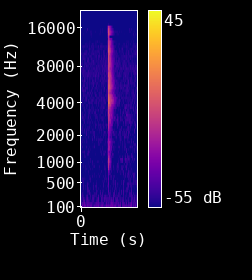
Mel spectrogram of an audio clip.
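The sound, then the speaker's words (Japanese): A single sharp metallic click of a pocket watch lid snapping shut, crisp, with a quick decay. The lid has a hole in its middle so the watch inside stays visible when closed. No talking. “この音がねカチッっていうこの聞こえるかなそう好きなんですよ懐中時計なんだけど真ん中あの蓋があって真ん中が穴が開いてるで蓋を閉めても中の時計が見えるんですよね”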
